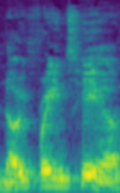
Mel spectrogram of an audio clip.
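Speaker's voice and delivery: usual speaking voice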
